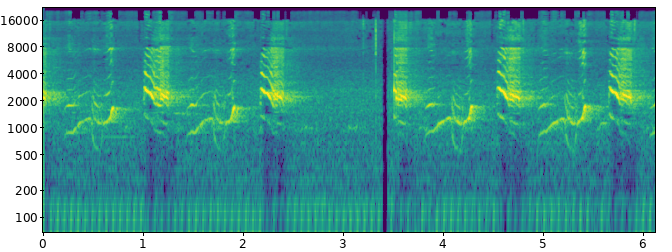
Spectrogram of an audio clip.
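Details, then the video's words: Friarbird (cucak timor, timtim or cikukua) singing actively day and night. Ringing whistled phrases with bent, swooping notes and a piercing high accent recur roughly once per second, with a constant low hum beneath and one brief dropout. "Cucak Timor (Timtim/Cikukua) Gacor Siang Malam, Suara Nyaring & Natural!"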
